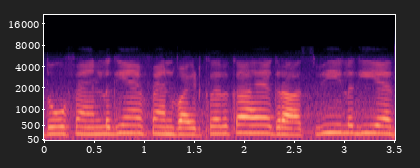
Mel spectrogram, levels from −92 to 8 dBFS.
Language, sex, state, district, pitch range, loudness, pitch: Hindi, female, Punjab, Fazilka, 220-245 Hz, -16 LUFS, 230 Hz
